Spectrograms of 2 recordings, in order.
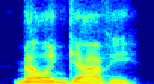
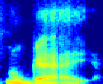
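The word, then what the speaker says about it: Milngavie: Millengavi is what I've heard it being called because that's how it's spelt, Millengavi, but it's Mulgai.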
